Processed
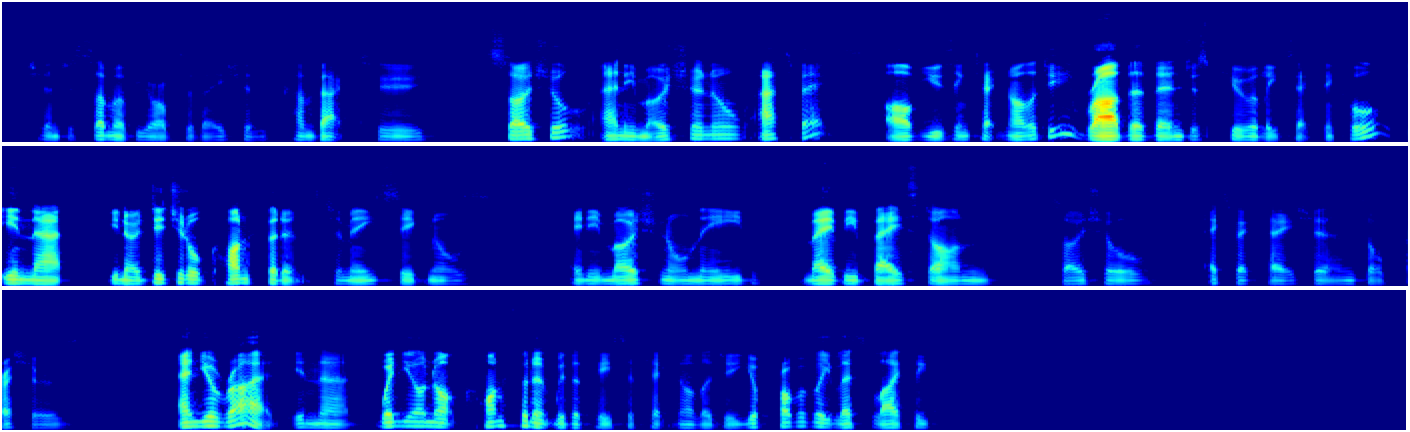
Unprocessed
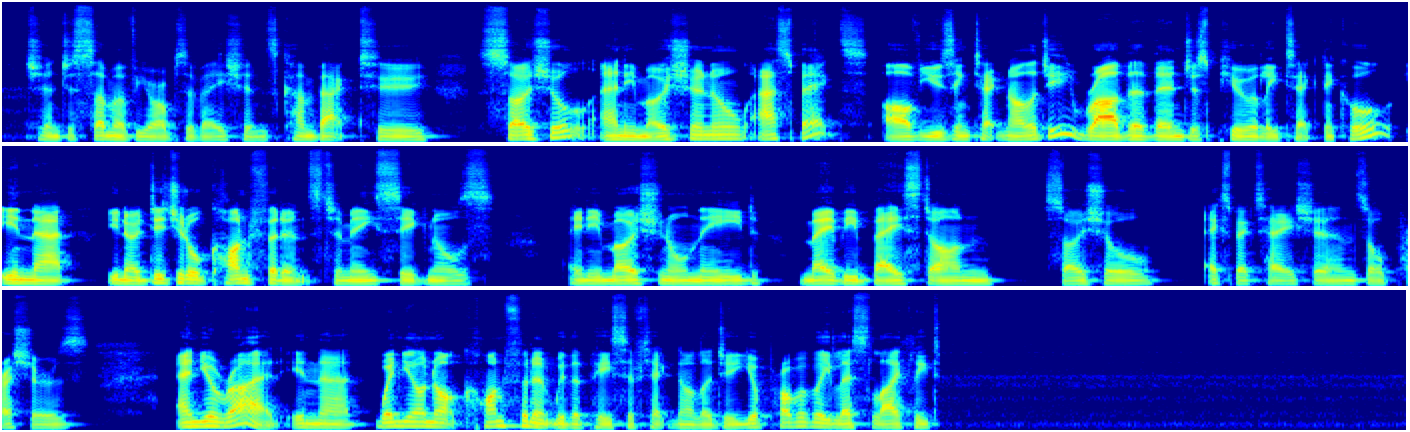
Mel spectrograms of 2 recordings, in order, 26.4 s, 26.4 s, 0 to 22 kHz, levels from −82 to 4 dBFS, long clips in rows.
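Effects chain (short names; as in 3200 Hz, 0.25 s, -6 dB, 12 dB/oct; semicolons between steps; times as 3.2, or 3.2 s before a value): upward expander 2.5:1, over -36 dBFS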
